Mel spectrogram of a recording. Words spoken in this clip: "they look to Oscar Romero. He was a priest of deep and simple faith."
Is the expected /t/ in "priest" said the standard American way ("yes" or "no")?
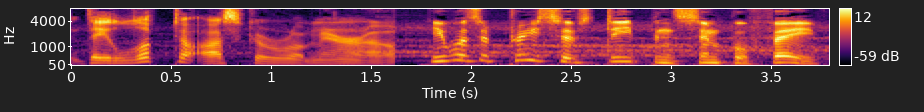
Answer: no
